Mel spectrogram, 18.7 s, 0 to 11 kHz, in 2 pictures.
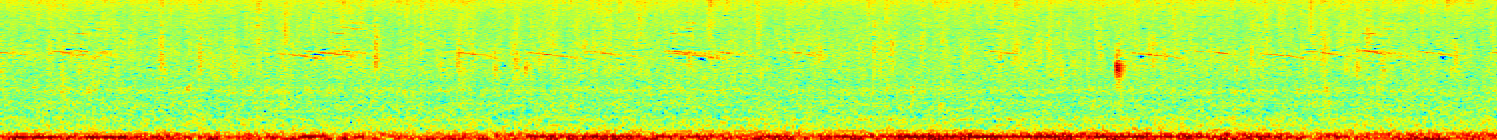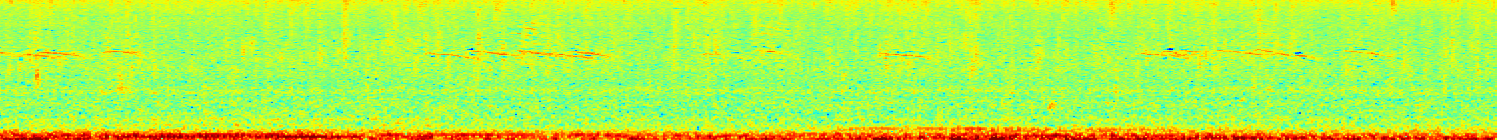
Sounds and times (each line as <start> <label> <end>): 0.0 rain falling off eaves 18.7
